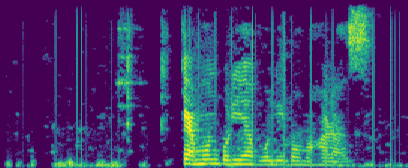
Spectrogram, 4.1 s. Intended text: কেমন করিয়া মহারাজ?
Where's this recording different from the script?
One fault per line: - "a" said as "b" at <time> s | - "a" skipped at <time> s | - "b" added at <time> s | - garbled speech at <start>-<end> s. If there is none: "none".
- "বলিব" added at 2.6 s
